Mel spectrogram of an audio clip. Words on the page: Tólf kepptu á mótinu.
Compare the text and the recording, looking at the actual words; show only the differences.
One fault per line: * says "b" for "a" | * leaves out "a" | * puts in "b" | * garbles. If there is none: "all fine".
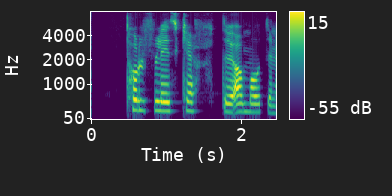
* puts in "lið"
